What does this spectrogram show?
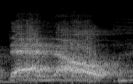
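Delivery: loud, strained holler imitating the son. Son pleading with his furious dad from afar, hollering. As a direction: yell it out like a panicked son. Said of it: "Barry hollering".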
